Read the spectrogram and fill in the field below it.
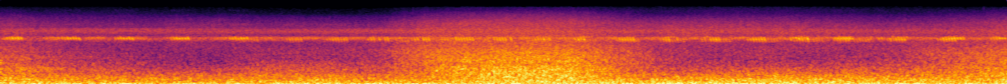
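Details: Night-time beach crickets keep up a thin, high, pulsing trill while a surf wave swells and washes in midway, then recedes under a steady low roar.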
